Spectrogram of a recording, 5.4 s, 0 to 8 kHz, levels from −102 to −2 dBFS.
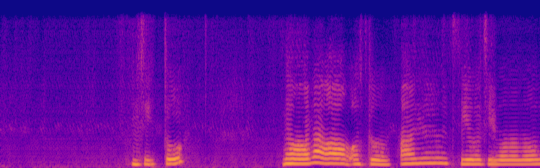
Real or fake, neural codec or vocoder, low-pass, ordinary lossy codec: fake; codec, 16 kHz, 1 kbps, FreqCodec, smaller model; 7.2 kHz; none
